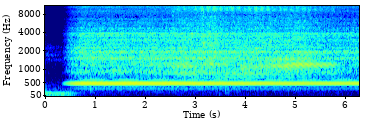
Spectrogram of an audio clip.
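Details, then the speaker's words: Vintage Craftsman 109 mini lathe taking a finish cut on a 1" UNC nut held on a slightly worn dead center, compound and tool holder repositioned, volume turned down: a steady piercing ring near 500 Hz; notable chatter leaving striations. "Um I don't know if you can hear the chatter cuz I turned the volume way down, but it was some good chatter. Not terrible, but hey."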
